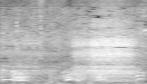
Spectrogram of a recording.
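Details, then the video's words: Little girl puppy found abandoned outside Takis Shelter with many ticks, crying; faint, high whining squeaks with arched pitch, a few spaced through the clip against a steady hiss and low rumble. "I hear a puppy crying outside of the shelter"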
